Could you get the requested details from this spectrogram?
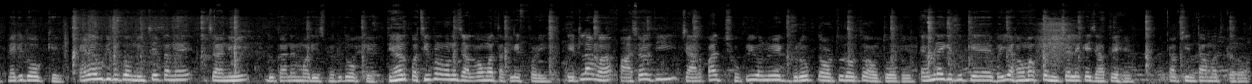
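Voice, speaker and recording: Quick, high-voiced man telling a heartfelt story. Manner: earnest and reflective, gently emotional. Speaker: pilgrim telling a personal story. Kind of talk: heartfelt personal storytelling to camera. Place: outdoors at a mountain pilgrimage site.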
